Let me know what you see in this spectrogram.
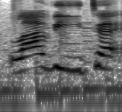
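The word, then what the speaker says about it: La Villita: next we're off to little village or la vieta as the locals say now this is where you come for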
